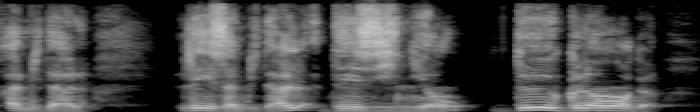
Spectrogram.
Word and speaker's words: amygdale: Ça s'écrit amygdale, mais ça se prononce amygdale.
